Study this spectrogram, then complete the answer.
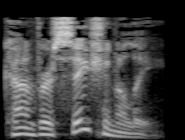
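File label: "conversationally", British English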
